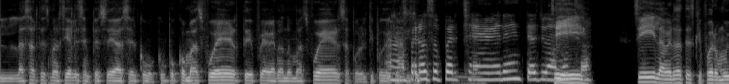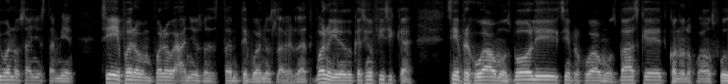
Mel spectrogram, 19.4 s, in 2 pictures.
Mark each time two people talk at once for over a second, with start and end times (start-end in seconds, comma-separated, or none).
5.1-6.5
